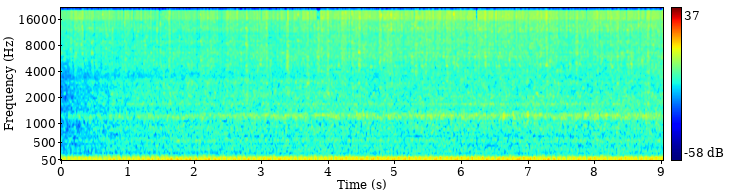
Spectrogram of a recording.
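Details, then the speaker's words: 1967 Mercury Cougar at idle after repair of the power steering hydraulic ram assist, wheel being turned: smooth, even idle with a steady low hum, no whine, groan or squeal; pump sounds healthy, though a hose touches a bracket. "Okay, go to the right. That sounds good right there, see?"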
